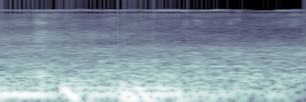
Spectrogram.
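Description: Wind buffeting the microphone outdoors: an uneven low rumble that is strongest in the first second and eases off.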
